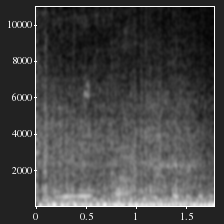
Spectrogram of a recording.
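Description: Motorcycle engine running close by with a steady low rumble and some clatter, heard during a confrontation on a street as the bike is taken away, with people shouting and talking over it.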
